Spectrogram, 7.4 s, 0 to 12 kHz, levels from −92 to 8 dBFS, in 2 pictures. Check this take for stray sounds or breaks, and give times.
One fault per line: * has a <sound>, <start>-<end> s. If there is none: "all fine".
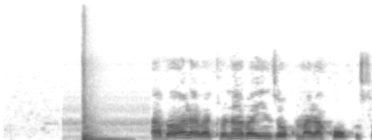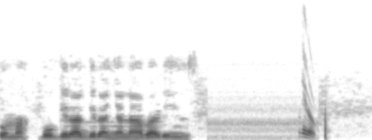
* has a thud, 0.8-1.4 s
* has a chirp, 6.7-6.9 s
